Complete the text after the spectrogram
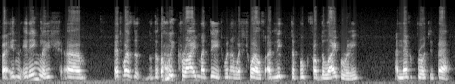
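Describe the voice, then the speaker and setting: A woman in her fifties from Belgium, a native Dutch speaker with a Dutch-speaking Belgian accent, answering interview questions conversationally and haltingly, often repeating words. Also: fairly low pitch, steady tone, mellow, husky, low-quality recording. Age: 50s. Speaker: guest, spiritual medium.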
